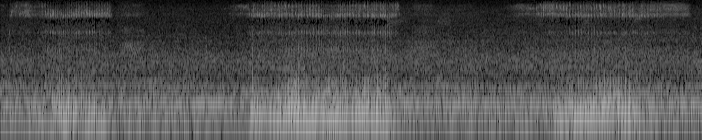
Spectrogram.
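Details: Sleeping red cocker spaniel Sadie snores loudly, each breath a rough rumbling snort with whistling hiss, about three cycles in seven seconds.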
